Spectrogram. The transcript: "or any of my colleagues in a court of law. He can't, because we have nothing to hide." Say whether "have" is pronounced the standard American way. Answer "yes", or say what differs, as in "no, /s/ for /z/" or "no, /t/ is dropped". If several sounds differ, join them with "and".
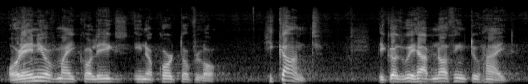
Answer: yes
